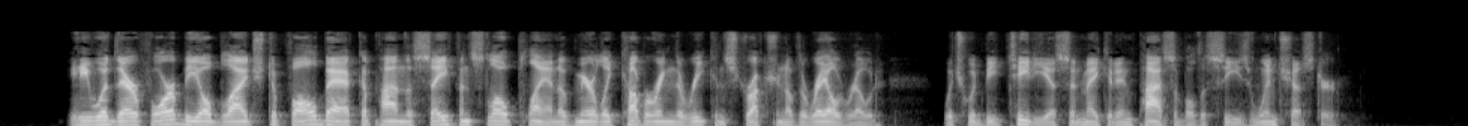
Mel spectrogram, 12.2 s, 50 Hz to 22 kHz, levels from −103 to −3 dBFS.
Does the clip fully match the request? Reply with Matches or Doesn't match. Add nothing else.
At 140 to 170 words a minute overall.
Matches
